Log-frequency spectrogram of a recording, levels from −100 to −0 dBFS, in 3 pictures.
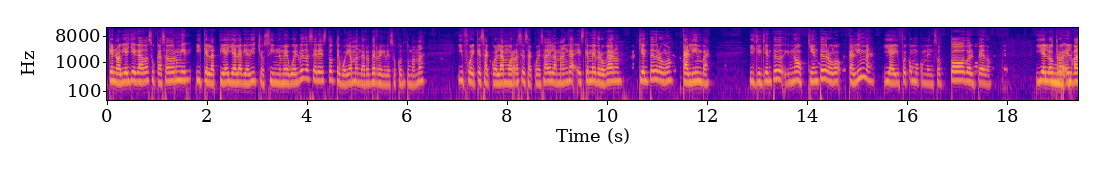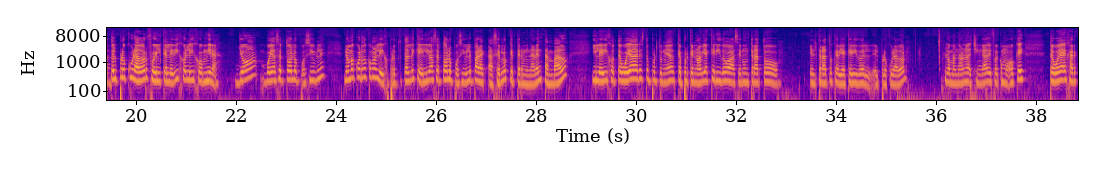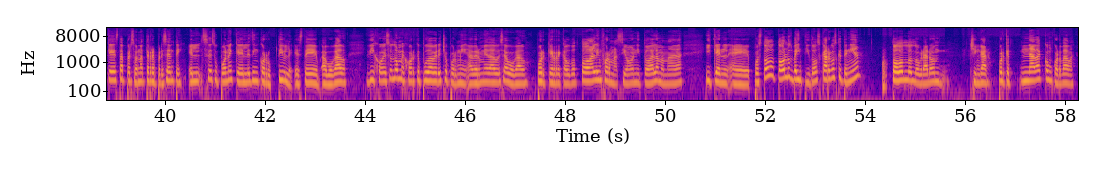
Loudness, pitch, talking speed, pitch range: -27 LUFS, 225 Hz, 215 wpm, 205-245 Hz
